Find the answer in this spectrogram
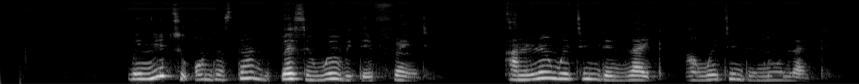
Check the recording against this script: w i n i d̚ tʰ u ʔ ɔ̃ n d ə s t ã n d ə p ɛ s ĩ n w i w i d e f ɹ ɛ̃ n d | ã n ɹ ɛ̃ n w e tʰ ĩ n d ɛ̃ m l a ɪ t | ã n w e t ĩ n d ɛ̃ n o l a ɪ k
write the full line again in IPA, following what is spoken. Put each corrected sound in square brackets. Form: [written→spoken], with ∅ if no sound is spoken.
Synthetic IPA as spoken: w i n i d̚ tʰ u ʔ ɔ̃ n d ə s t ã n d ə p ɛ s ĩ n w [i→e] w i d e f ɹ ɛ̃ n d | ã n [ɹ→l] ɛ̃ n w e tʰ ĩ n d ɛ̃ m l a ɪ [t→k] | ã n w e t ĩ n d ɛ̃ n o l a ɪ k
